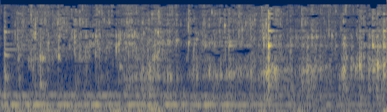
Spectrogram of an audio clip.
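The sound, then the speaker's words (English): Water pours in a steady, continuous stream at moderate loudness, with a few brief splashy accents near the end and no voices. “The water we drink.”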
